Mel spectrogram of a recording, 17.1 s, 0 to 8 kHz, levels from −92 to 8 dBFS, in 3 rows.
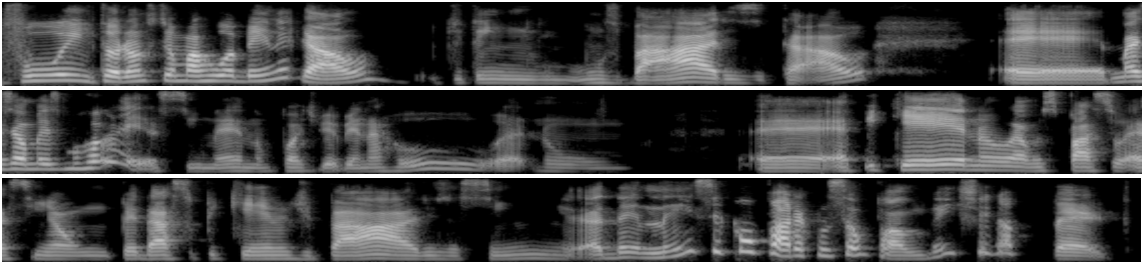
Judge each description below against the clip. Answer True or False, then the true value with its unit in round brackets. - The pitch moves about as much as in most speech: False (7.3 semitones)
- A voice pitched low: True (130 Hz)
